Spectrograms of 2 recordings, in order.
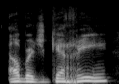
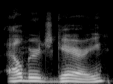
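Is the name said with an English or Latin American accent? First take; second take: Latin American; English. First: The name is said with a Latin American accent. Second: The name is said with a plain English accent.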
